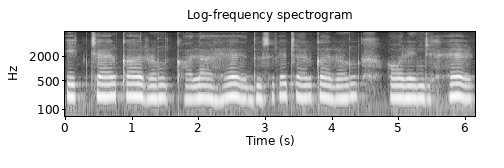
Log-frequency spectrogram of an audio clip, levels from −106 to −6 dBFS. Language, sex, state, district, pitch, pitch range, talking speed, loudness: Hindi, female, Gujarat, Valsad, 195 Hz, 190-205 Hz, 115 wpm, -15 LUFS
